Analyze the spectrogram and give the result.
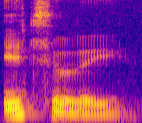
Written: italy

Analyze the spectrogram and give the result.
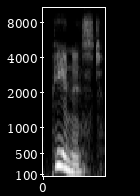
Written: pianist

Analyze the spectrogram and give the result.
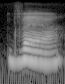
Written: there

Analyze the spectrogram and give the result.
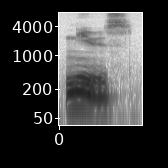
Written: news

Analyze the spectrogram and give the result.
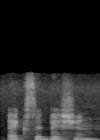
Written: exhibition

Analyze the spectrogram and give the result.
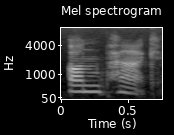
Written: unpack

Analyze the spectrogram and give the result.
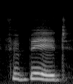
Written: forbid

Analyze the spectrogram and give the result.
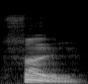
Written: phone

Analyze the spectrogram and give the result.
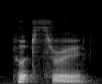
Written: put through

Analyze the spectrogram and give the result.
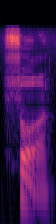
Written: four

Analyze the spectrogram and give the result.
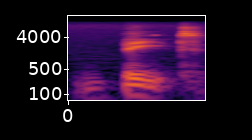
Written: beat

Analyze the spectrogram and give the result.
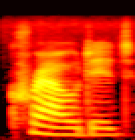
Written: crowded

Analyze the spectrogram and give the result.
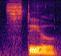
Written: steel

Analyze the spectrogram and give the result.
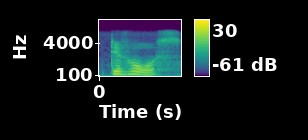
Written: divorce

